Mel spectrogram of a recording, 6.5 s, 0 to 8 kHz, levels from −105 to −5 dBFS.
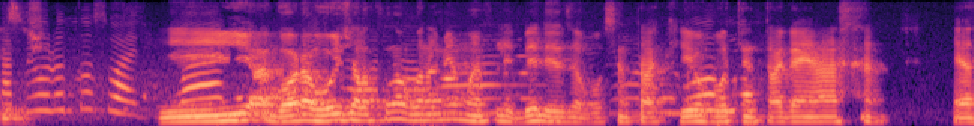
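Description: A faint delayed copy of the speech trails the talker at 0.11 to 0.18 s, and again more clearly from 0.45 to 1.07 s. It lags the original by about 192 ms and sits roughly 35 dB, then about 25 dB, below it. This is echo leak. The far side's echo canceller likely failed to remove its loudspeaker's output from its microphone, so the talker's own speech returned.

At 1.03 to 1.13 s, as that echo overlaps the talker, the speech briefly sinks by about 10 dB for roughly 100 ms. This is speech suppressed in double talk: the canceller likely couldn't tell the talker apart from the returning echo and turned both down together.

The echo leak returns at 3.36 to 3.63 s, 4.42 to 4.60 s and 4.85 to 5.10 s. It is now delayed by about 215 ms and grows louder each time, from about 20 dB to about 10 dB below the speech.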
